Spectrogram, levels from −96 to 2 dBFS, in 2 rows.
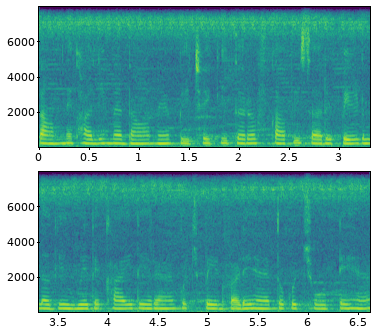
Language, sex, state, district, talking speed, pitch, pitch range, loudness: Hindi, female, Bihar, Madhepura, 225 wpm, 230 Hz, 225-235 Hz, -15 LUFS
